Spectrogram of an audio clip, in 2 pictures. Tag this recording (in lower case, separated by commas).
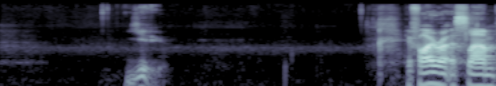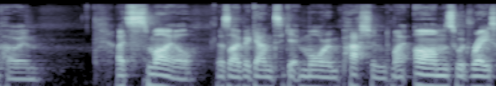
speech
